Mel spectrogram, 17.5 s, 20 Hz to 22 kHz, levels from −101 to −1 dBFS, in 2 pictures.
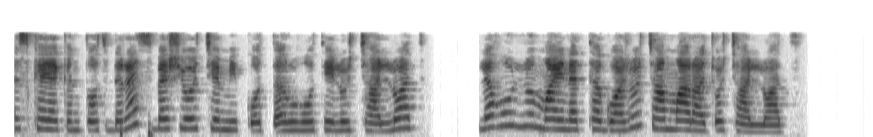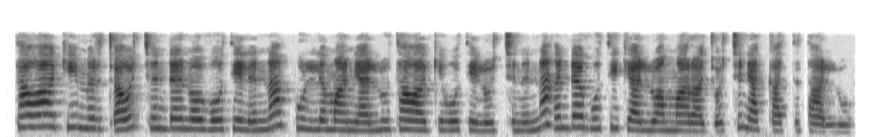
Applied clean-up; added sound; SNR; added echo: none; none; none; none.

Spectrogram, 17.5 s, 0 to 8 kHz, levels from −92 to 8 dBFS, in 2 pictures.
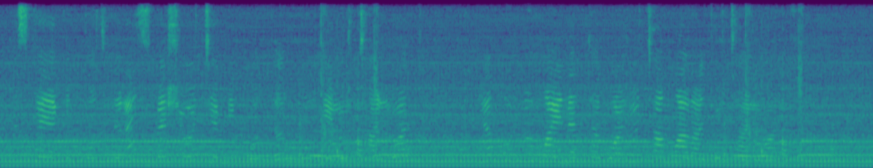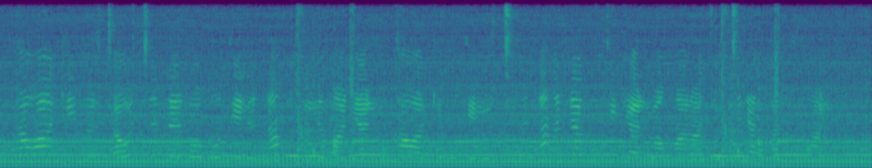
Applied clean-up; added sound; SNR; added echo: none; Engine; -3 dB; none.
